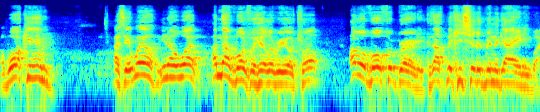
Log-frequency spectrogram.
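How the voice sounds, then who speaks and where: Loud and animated, a man talks at a very fast pace with lively intonation and a high pitch, over noticeable background noise. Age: 60s. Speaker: panel guest. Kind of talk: casual chat.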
